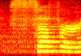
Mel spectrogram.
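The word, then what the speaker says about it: ספר: they're plural okay so very close to safer and and remember again the vowels are not in hebrew it's what we put in english but i would spell it with an o just so that you hear a bit of difference so for is the scribe suffer is the book the scribe wrote when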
